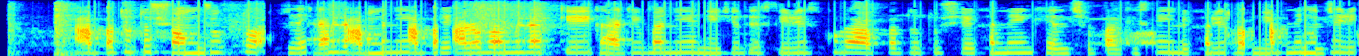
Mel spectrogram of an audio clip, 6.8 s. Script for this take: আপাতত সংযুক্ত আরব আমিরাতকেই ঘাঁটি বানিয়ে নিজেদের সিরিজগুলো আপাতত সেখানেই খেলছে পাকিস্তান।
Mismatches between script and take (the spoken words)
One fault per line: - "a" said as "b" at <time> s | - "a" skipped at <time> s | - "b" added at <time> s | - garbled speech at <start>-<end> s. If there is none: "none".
- garbled speech at 1.3-2.3 s
- garbled speech at 5.8-6.8 s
